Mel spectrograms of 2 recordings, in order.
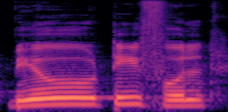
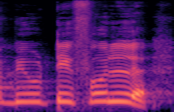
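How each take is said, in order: First: ब्यूटीफुल drawn out in three parts, ब्यू-टी-फुल; teacher sounding out ब्यूटीफुल as ब्यू, टी, फुल; broken into syllables. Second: Said in the usual way. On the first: Shown as a demonstration. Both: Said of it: "ब्यूटीफुल को अगर आप break करेंगे".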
